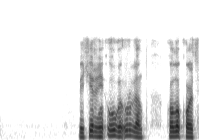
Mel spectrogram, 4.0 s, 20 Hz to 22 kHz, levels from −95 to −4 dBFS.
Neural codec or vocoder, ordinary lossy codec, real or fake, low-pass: autoencoder, 48 kHz, 128 numbers a frame, DAC-VAE, trained on Japanese speech; Opus, 24 kbps; fake; 7.2 kHz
